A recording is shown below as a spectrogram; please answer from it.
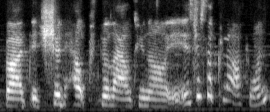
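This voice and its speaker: A woman's voice: mid-range voice, big pitch swings, normal speed, faint music behind, poor audio. Chatty woman describing her character. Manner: descriptive, chatty with many fillers. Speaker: player. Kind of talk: casual tabletop roleplay chat.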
